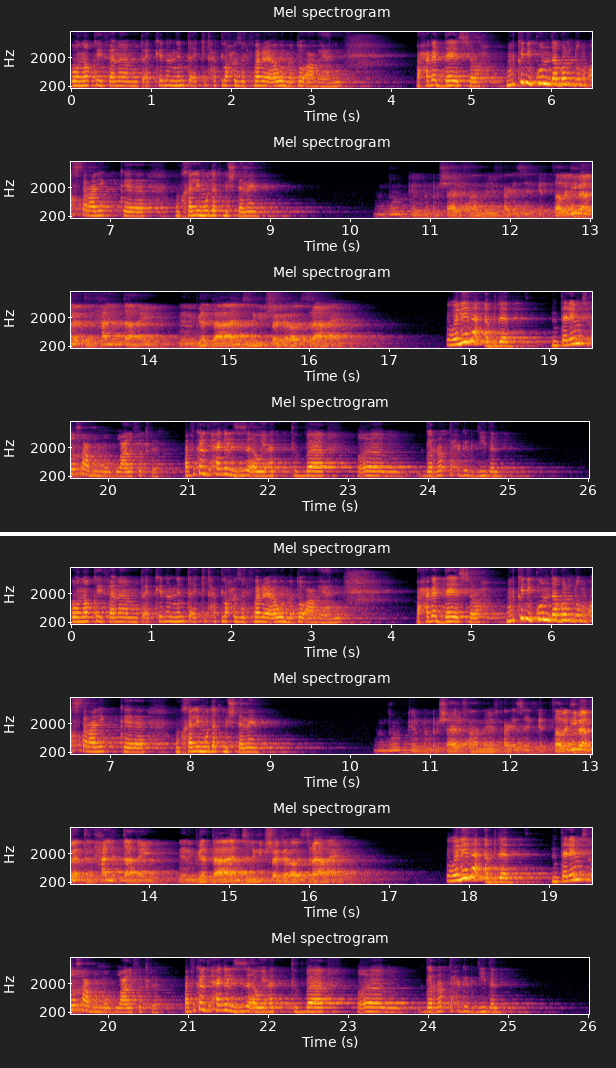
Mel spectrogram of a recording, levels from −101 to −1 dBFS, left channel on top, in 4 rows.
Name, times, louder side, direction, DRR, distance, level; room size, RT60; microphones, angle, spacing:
voice 1, 0.0-3.4 4.3-8.9 17.7-18.6 19.0-20.6 21.0-24.9, right 1 dB, 5° right, 7 dB, 0.6 m, -22 dB
voice 2, 3.4-3.9 10.3-16.5 19.5-19.7, right 2 dB, 60° right, 2 dB, 3.0 m, -26 dB
28.5 x 27.0 x 4.0 m, 1.4 s
head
